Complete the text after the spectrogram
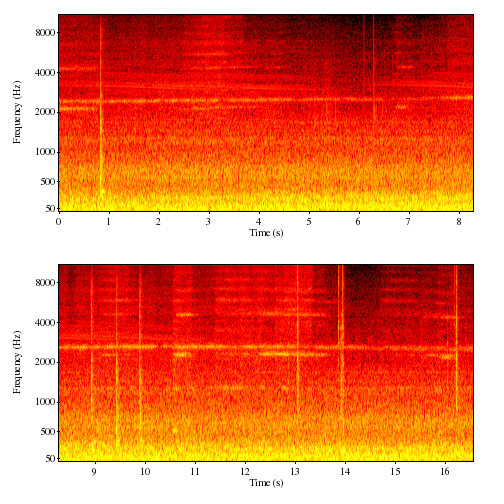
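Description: Train wheels click over rail joints.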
